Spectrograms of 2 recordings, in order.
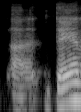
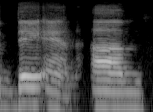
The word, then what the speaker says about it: Dayan: with you two, Dan, I've been saying your name wrong all this whole time. It's Dayan? Yeah, we've been messaging Ahmed and telling he's been they're doing like, it you're wrong. saying it wrong. I'm like, no, not. No, it's just. So Dayan.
